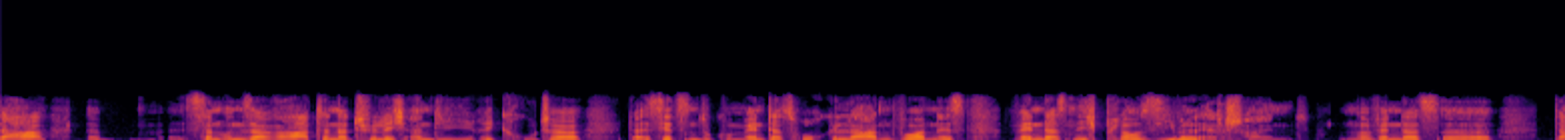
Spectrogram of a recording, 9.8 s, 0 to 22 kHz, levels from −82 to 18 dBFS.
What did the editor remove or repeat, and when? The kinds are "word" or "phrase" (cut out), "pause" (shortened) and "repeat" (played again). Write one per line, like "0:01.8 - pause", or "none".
0:08.3 - pause

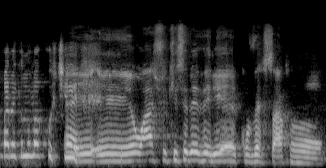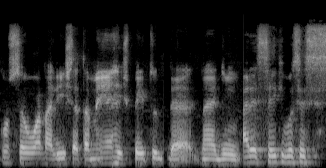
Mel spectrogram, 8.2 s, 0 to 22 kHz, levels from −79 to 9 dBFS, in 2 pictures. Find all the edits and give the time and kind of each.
none

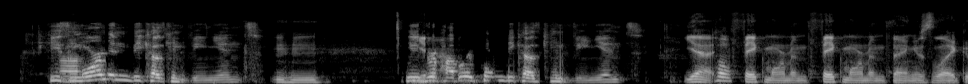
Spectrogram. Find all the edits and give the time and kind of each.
0:01.6 - word
0:02.7 - pause
0:05.4 - word
0:07.1 - word
0:08.1 - repeat

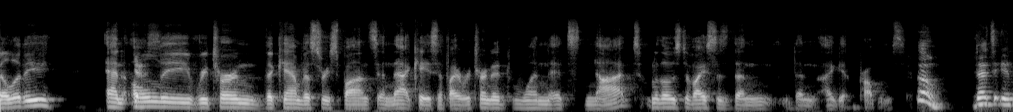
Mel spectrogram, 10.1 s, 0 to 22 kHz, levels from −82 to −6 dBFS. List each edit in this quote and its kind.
0:06.5 - word
0:09.1 - pause

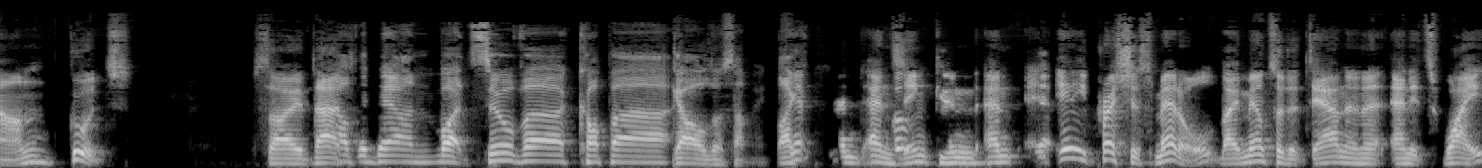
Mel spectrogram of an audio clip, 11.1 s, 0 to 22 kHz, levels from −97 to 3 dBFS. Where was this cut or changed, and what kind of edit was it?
0:02.3 - word
0:05.0 - word
0:05.8 - pause

